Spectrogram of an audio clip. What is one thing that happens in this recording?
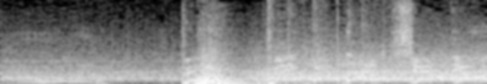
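A heavy body slams onto a wrestling ring mat with a thud.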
